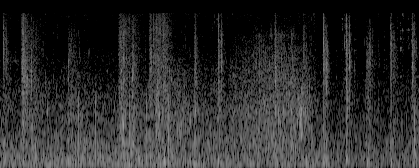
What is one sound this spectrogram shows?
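Water splashes softly as someone wades through it.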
